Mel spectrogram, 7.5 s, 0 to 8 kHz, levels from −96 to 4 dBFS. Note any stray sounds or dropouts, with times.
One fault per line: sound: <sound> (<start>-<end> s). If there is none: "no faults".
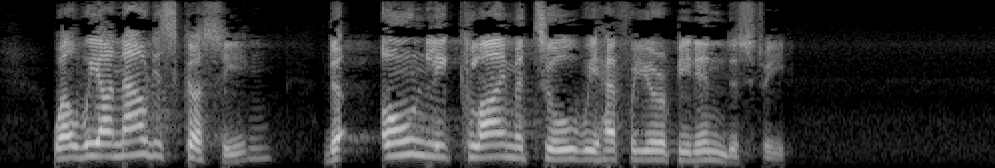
no faults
